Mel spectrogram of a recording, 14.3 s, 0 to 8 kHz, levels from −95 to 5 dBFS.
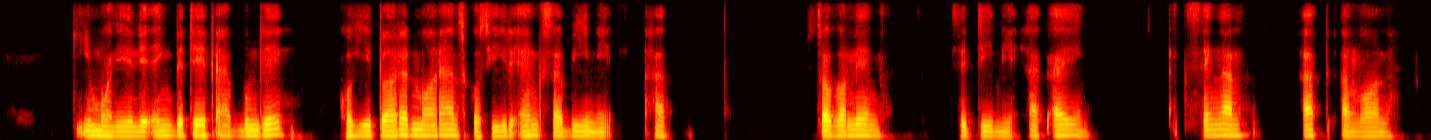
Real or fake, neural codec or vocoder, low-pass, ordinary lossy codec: fake; codec, 16 kHz, 1.1 kbps, Voila-Tokenizer; none; none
